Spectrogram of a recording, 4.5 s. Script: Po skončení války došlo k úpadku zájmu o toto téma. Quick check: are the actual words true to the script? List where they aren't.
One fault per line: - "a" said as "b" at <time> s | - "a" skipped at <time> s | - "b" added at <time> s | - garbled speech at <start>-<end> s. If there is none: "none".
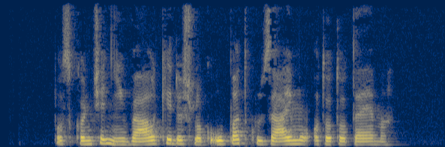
none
